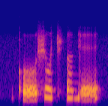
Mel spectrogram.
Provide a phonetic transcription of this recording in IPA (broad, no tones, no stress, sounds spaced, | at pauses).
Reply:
kʼ o̰ ʃ o t͡ʃʼ ə ɡ ḛ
